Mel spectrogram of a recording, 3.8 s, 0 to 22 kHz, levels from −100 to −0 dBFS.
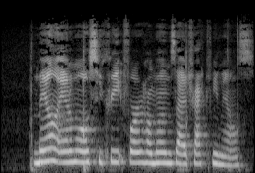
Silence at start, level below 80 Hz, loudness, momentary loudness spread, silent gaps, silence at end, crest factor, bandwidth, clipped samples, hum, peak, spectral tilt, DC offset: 0.45 s; -66 dBFS; -27 LUFS; 8 LU; none; 0.05 s; 14 dB; 13.5 kHz; under 0.1%; none; -12 dBFS; -3 dB/octave; under 0.1%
